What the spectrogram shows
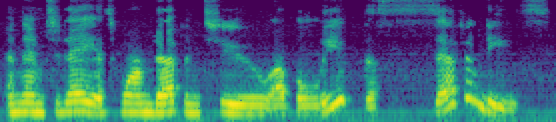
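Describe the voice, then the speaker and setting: A woman with a lowish, darkish, sing-song voice and a nasal, allergy-congested quality narrates a craft tutorial at a measured pace, chatting homily as she works. The audio is rough, with slight background noise.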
